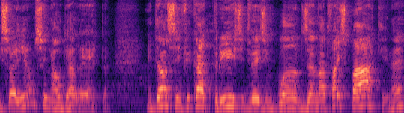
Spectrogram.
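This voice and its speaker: Pitched high for a man, his voice moves at a fairly quick pace with ordinary pitch variation. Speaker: Sunday school teacher. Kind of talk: Bible study lesson. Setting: recorded at home, online class. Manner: fast; conversational.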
